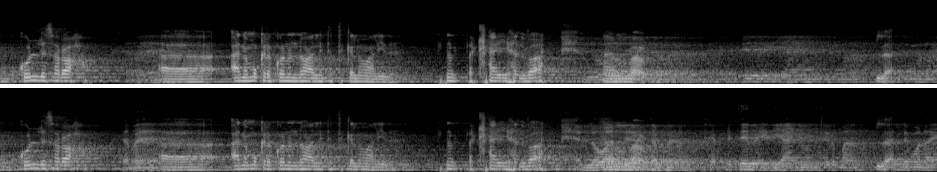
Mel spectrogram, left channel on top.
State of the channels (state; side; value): normal; both; correlation 0.85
